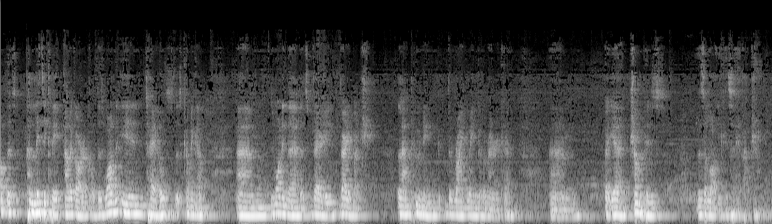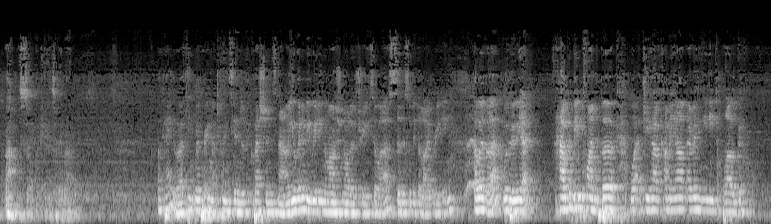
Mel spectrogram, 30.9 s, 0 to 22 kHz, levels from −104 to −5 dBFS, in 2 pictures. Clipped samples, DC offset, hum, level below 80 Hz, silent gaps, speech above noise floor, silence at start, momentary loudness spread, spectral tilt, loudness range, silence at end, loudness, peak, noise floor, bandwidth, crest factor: under 0.1%; under 0.1%; none; -38 dBFS; none; 29 dB; 0 s; 15 LU; -9 dB/octave; 8 LU; 0.35 s; -18 LUFS; 0 dBFS; -46 dBFS; 7.2 kHz; 18 dB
